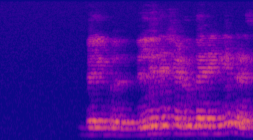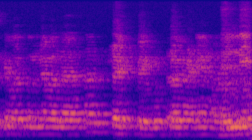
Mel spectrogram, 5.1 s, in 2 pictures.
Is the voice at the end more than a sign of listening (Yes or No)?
Yes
